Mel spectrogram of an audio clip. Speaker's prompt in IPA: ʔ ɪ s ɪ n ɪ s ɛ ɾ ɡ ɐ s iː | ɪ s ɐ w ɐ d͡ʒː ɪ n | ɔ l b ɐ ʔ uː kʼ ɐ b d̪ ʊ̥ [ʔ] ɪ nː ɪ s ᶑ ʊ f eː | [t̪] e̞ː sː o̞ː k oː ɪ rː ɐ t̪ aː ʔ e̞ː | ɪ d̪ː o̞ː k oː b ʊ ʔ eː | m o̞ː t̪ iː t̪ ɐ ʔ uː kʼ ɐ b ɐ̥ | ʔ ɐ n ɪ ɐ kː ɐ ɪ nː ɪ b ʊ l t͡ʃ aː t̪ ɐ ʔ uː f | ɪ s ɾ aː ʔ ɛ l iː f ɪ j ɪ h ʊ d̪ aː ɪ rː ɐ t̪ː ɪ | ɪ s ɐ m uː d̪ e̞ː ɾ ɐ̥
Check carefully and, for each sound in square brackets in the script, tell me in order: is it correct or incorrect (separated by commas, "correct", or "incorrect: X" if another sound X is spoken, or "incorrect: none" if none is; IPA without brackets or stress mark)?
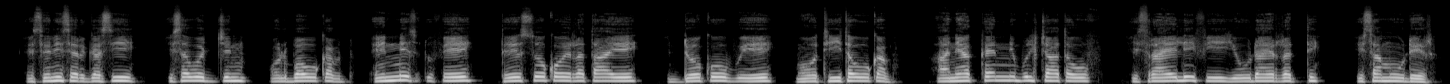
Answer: correct, correct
